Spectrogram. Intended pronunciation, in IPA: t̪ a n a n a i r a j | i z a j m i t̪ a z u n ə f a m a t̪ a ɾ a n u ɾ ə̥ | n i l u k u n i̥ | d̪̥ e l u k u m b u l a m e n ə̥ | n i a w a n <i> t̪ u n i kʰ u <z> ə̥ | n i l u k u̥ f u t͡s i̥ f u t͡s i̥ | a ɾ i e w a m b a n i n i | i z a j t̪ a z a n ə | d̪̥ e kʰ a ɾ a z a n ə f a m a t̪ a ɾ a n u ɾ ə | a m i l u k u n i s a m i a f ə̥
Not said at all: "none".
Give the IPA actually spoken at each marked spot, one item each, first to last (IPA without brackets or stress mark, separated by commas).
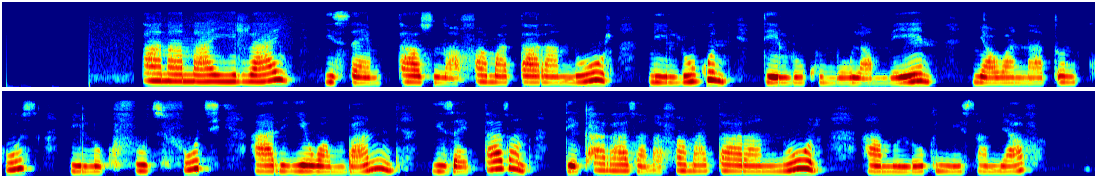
a, s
